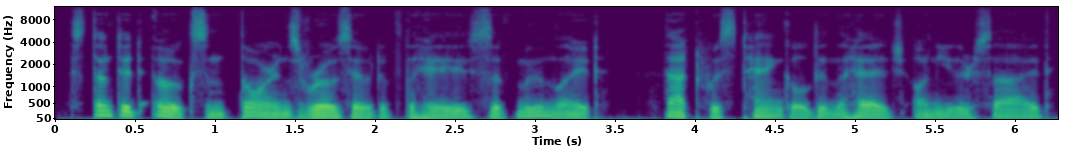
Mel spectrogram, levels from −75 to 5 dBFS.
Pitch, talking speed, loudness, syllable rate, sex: 100 Hz, 190 wpm, -19 LUFS, 4.5 syllables/s, male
